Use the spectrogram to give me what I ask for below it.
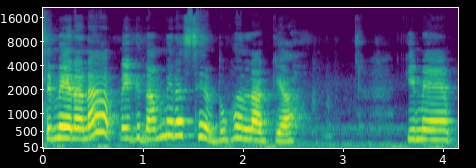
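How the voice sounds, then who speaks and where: A woman's voice: sits high, normal speed, a little mellow. A middle-aged woman with a Punjabi accent, chatting casually as a home vlogger in a fretful, exclamatory way, repeating herself and checking for agreement. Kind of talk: casual chatty storytelling to viewers.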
